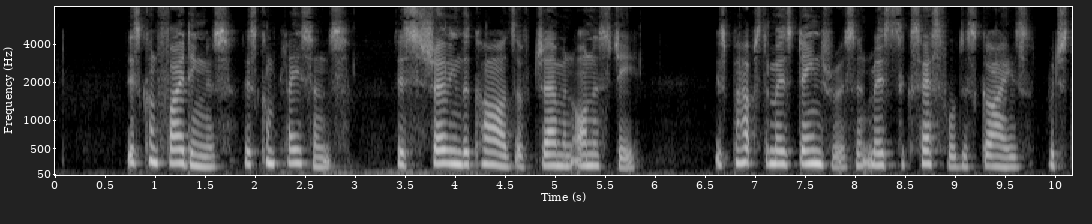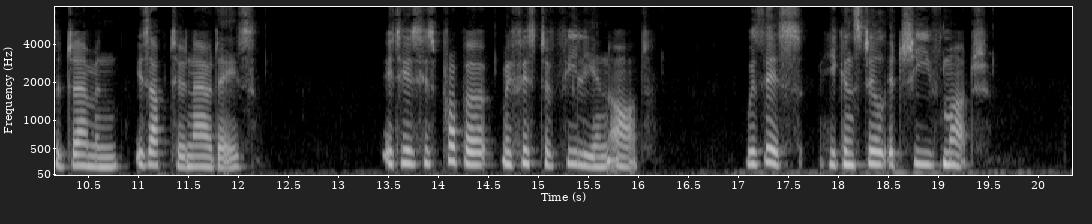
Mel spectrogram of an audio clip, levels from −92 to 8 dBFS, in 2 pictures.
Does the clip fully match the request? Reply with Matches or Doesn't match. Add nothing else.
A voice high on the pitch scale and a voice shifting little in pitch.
Doesn't match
